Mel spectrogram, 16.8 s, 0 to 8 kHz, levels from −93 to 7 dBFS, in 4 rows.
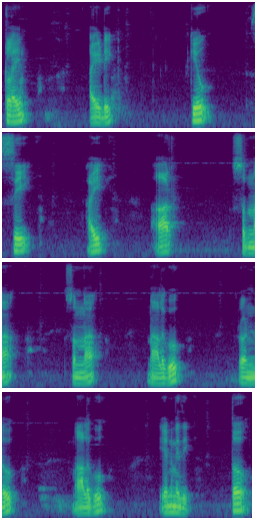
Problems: none marked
